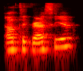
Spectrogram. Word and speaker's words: Altagracia: Okay, Altagracia. Did I say it right? Yes, you did.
